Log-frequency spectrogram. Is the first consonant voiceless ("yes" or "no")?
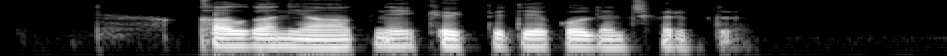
yes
